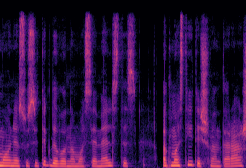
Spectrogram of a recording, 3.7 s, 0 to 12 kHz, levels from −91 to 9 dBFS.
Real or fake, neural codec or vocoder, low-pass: real; none; 10.8 kHz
